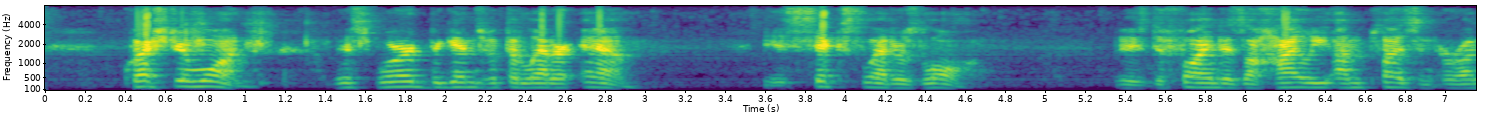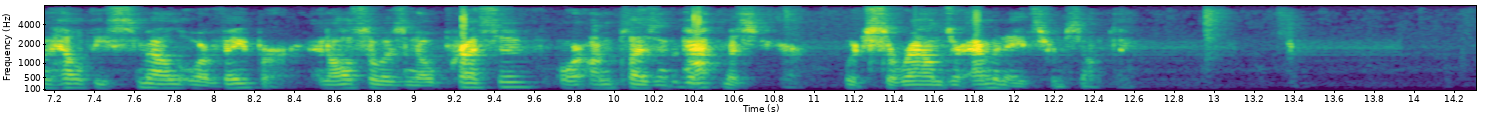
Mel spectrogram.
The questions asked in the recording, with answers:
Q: This word begins with the letter M, it is six letters long.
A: the answer is miasma.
